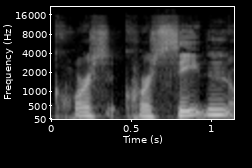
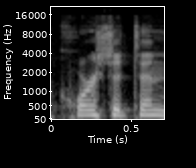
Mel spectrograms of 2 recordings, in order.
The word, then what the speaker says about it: quercetin: But I do believe in an herb called quercetin or quercetin. You can pronounce it either way.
